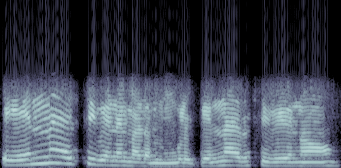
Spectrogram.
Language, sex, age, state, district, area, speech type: Tamil, female, 18-30, Tamil Nadu, Tenkasi, urban, conversation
